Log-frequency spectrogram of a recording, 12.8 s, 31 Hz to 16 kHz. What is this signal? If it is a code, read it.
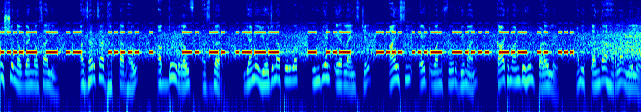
Morse code, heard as a keyed tone, hand-sent with a straight key, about 19 wpm, 870 Hz, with room echo and speech in Marathi. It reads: … 5E NNJ TU BV6KIS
